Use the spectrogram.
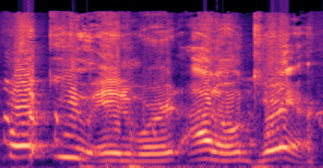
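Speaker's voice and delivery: loud, high mock defiance; hammed-up defiant outburst; defiant retort. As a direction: repeat the brash brush-off through laughter. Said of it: "He's like".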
